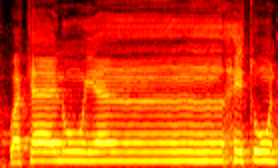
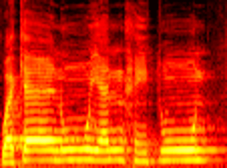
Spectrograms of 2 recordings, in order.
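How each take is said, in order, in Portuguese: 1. O som do n é embaçado e não fica claro. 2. O som do n é pronunciado claramente e separado. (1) "não fala ... errado" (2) "a gente precisa fazer idhar"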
